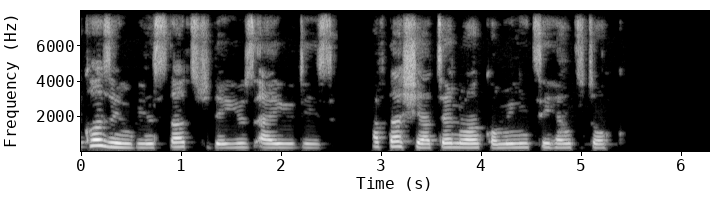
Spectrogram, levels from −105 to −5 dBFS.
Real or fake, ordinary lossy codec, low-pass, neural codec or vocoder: real; none; none; none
